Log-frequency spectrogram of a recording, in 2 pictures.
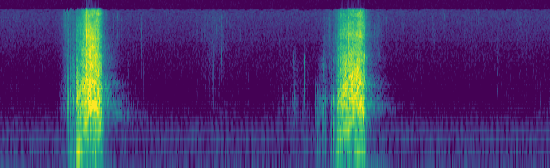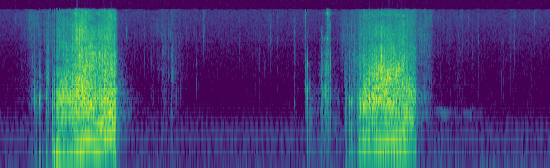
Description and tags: short zipper, fast and slow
